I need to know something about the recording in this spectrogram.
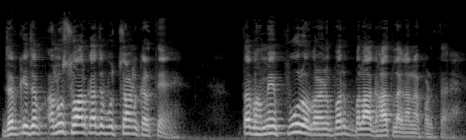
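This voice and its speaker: A middle-aged man with a Rajasthani accent, giving a grammar lecture as a teacher, explaining slowly and deliberately and correcting himself as he goes. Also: sits high, sing-song, darkish tone. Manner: slow, deliberate explaining with pauses and self-corrections.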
